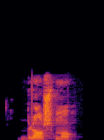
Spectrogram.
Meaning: 1. cleanly 2. in clean clothes
- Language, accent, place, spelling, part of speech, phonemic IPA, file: French, France, Lyon, blanchement, adverb, /blɑ̃ʃ.mɑ̃/, LL-Q150 (fra)-blanchement.wav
